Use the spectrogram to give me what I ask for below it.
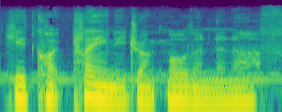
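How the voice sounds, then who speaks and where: A man narrating an audiobook in a calm, even storytelling manner. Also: on the low side, brisk, faint music behind. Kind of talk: scripted narration.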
